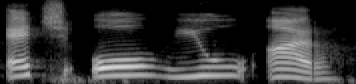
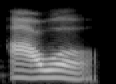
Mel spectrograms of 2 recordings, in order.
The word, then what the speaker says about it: hour: for example my word h-o-u-r however do i say however because it is starting with letter h i am not saying her i'm still saying it's an hour oh you are h is silent okay but i would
